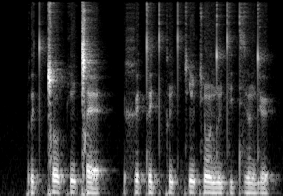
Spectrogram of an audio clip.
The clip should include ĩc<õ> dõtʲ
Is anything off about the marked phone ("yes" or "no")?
no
